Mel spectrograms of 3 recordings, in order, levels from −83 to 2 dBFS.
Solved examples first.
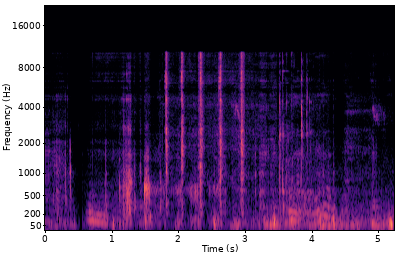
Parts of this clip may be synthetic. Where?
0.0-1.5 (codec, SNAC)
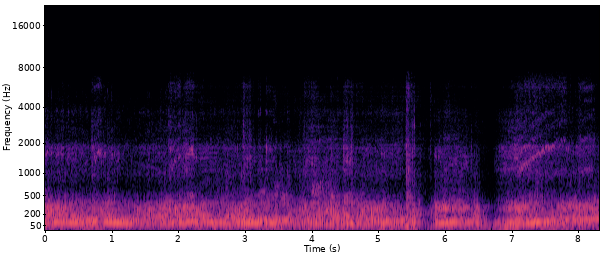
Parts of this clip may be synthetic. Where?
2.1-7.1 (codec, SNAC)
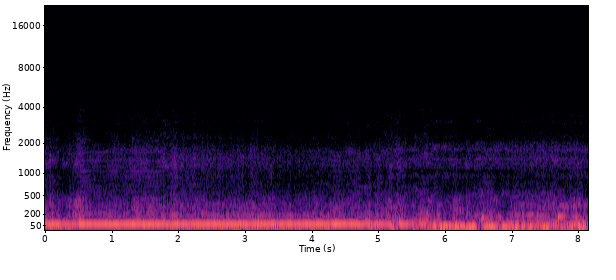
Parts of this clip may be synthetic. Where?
0.0-1.9 (codec, SNAC); 4.3-7.0; 7.7-8.2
